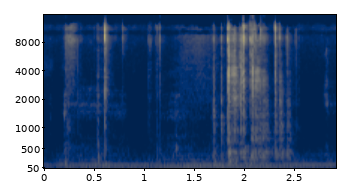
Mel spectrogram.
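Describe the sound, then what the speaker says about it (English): Pen writing a giveaway winner's name during a 2023 Mosaic football card break, heard as quiet scratchy strokes in short bursts, busier toward the end, over a low steady hum. "I'm going to write that right here."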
